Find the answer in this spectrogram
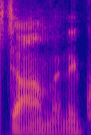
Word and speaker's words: Dominic: Yeah, well, I was named after Domenico Paoloni, but the American pronunciation is Dominick with a K.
